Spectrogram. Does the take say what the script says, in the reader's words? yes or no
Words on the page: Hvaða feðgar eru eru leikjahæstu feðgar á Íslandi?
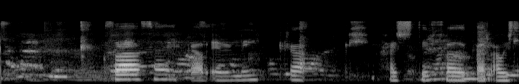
no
